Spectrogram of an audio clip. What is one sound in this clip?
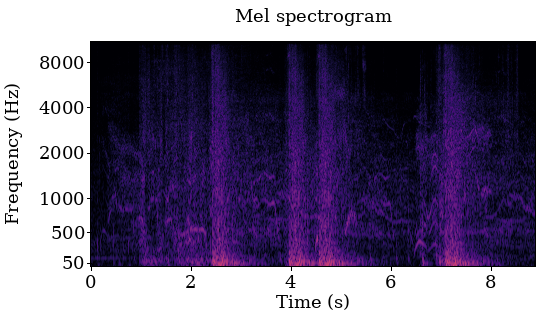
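A revolver fires loud, echoing shots.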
